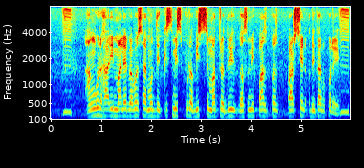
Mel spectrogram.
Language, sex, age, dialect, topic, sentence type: Bengali, male, 18-24, Western, agriculture, statement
